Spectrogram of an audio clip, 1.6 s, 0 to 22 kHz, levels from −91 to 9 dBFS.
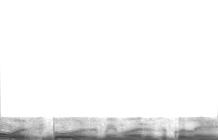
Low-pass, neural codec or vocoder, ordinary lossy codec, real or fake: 3.6 kHz; codec, 16 kHz, 6 kbps, DAC; none; fake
